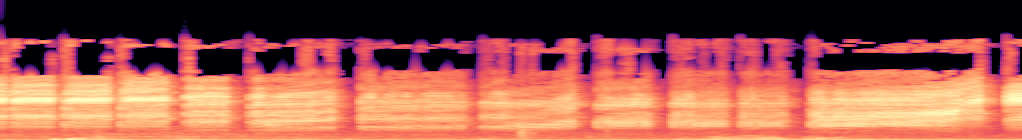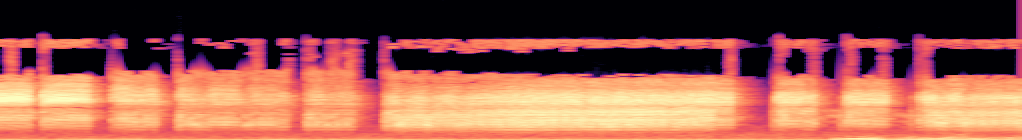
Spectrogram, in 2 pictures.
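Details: Cicada in Japan during an encounter with a playful cat: loud, dense, high buzzing that runs in long bursts broken by brief pauses, with a few low, wavering, voice-like sounds underneath.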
